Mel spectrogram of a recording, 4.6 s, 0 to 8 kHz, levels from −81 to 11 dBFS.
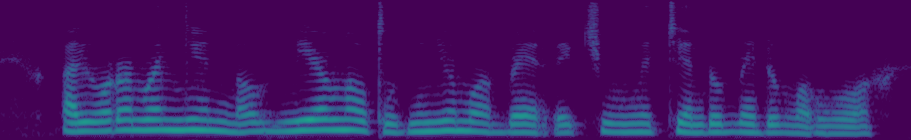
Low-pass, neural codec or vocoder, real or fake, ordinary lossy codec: none; codec, 16 kHz, 0.5 kbps, FreqCodec, larger model; fake; none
